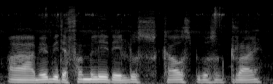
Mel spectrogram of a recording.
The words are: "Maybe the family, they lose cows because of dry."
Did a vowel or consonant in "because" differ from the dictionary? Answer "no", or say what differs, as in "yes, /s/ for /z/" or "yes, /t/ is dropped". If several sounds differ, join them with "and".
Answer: yes, /s/ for /z/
